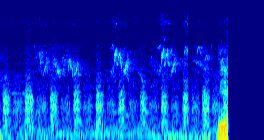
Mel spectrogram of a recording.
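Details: Belgian Malinois named Horus des Champs panting in fast, even breaths about three or four per second, ending in one short, loud, tonal yelp before the sound cuts off.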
